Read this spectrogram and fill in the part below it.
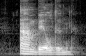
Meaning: plural of aambeeld
- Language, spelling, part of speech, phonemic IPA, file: Dutch, aambeelden, noun, /ˈambeldə(n)/, Nl-aambeelden.ogg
